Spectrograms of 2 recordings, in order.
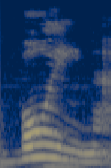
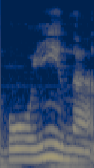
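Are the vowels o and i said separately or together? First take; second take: together; separately. First: The o and i glide together in one syllable. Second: The o and i are split into two syllables. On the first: The speaker calls it right. "o O eu falei juntinho com o I" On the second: The speaker calls it wrong. "eu falo boina, não"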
